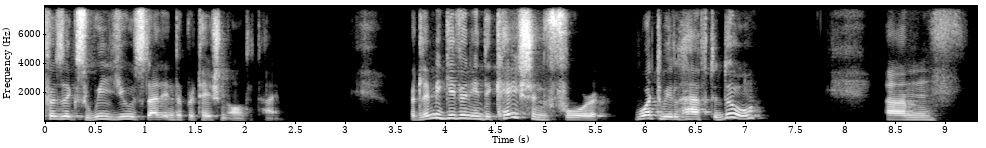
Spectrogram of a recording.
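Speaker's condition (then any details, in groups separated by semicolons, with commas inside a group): No condition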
